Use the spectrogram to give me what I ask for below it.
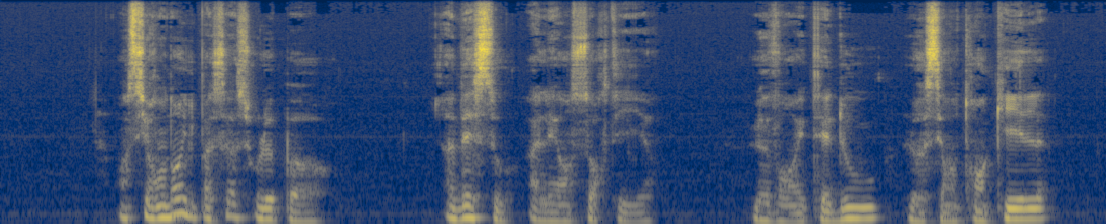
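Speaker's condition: No condition

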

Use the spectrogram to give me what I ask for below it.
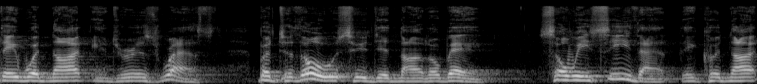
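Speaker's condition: ALS; talking funny

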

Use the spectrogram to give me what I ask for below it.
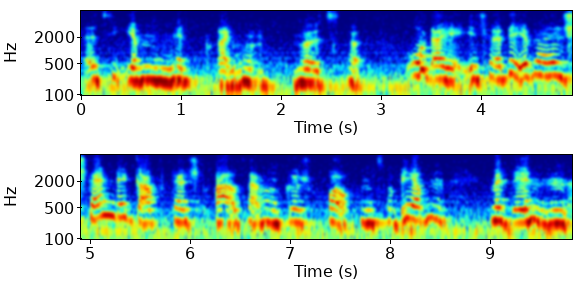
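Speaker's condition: Cerebral palsy; congenital cerebral movement disorder, spasticity and ataxia predominant, brain damage since birth; disability possibly audible in speech

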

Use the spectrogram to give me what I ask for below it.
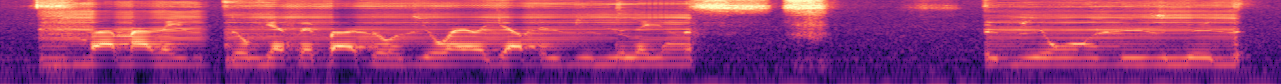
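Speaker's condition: Total pharyngolaryngectomy; neck dissection

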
